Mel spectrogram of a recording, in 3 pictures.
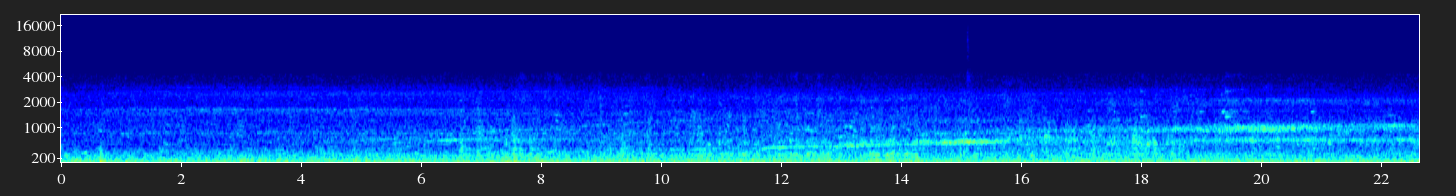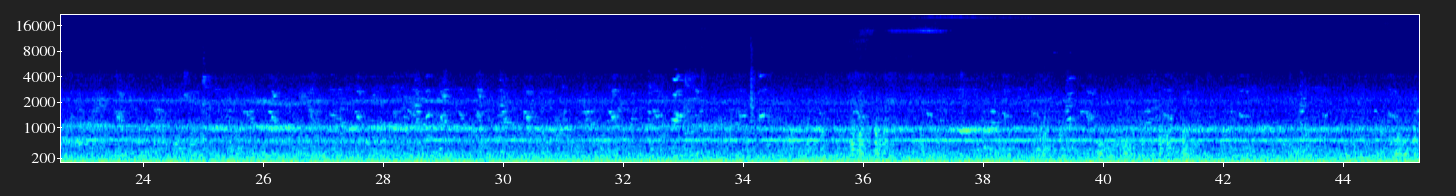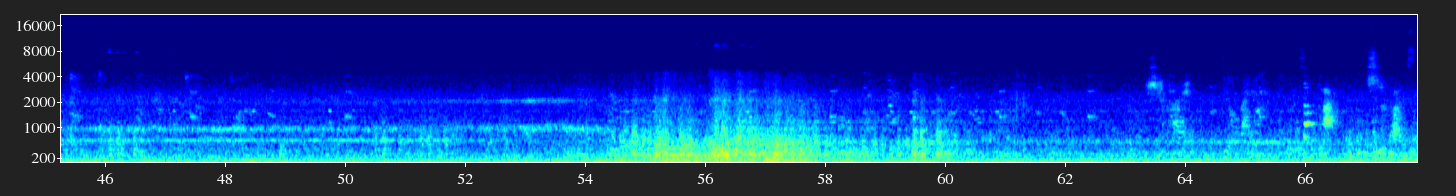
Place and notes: Tamsui Line, Taipei City - Tamsui Line (Taipei Metro)
from Beitou Station to Mingde Station, Binaural recordings, Zoom H4n + Soundman OKM II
